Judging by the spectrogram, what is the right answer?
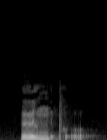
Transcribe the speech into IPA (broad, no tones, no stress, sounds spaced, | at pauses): œ l ŋ ɛ̰ pʰ ɔ̰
